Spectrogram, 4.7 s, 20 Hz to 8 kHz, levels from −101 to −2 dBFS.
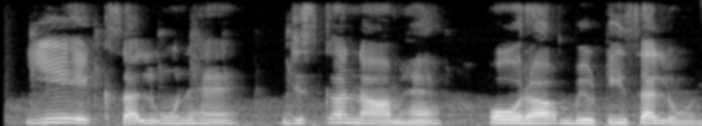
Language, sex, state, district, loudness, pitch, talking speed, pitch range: Hindi, female, Punjab, Pathankot, -16 LUFS, 220 Hz, 140 wpm, 200-235 Hz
